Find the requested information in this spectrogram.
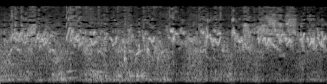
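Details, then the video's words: Several lovebirds kept in a cage call at once, a thick wash of shrill twittering and scratchy squawks running steadily for a few seconds. "Love birds sound"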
